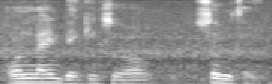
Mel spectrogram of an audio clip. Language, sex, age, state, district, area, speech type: Gujarati, male, 45-60, Gujarat, Ahmedabad, urban, spontaneous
